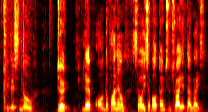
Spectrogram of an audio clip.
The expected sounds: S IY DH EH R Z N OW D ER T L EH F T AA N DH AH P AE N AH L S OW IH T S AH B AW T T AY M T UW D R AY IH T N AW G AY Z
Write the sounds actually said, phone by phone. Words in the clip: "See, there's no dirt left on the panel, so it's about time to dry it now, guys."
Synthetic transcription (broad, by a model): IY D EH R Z N OW D ER T L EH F AA N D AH F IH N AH L S OW IH T S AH B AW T T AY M T UW D R AY IH T N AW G AY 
